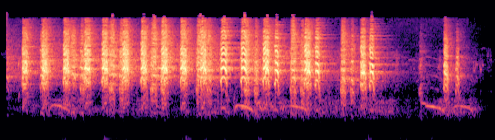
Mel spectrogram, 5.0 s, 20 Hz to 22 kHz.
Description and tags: A bird in Tanzania recorded on DAT (Tascam DAP-1) with a Sennheiser ME66 by G de Courtivron.
bird, africa, jungle, bush, birds, tanzania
